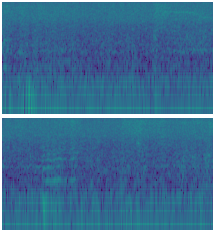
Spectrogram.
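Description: Mosquitoes and flies around a lake on a windy summer day: a faint, steady insect buzz over a soft wind rush, with a couple of brief dull thumps and no talking.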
